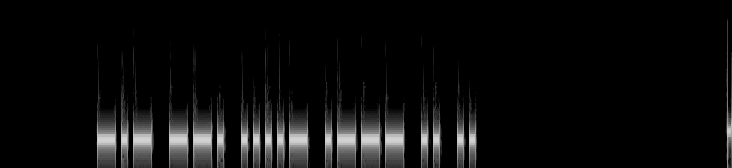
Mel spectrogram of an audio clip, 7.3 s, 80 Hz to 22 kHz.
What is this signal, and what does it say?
Morse code, heard as a keyed tone, about 20 wpm, 700 Hz. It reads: KG4JII
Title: USA Call Signs - 6 Characters - 20wpm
